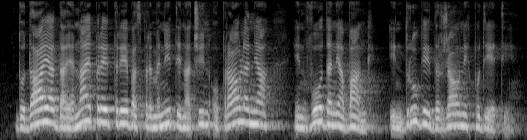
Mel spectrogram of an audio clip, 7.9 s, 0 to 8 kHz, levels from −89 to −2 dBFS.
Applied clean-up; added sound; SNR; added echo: none; none; none; none.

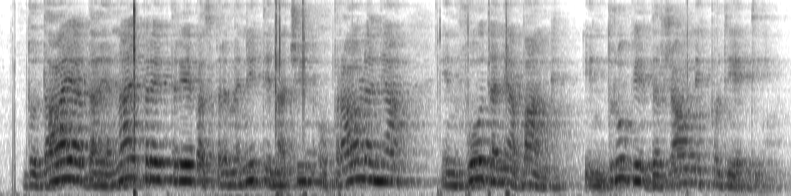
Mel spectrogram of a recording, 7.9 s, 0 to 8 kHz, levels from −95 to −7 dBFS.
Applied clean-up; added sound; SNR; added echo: none; Camera; 17 dB; reverberation time 0.7 s.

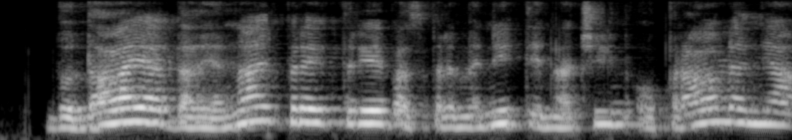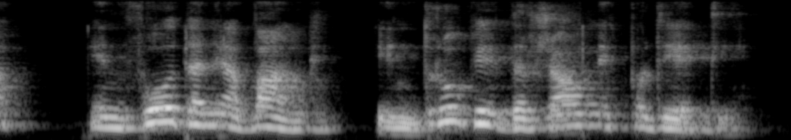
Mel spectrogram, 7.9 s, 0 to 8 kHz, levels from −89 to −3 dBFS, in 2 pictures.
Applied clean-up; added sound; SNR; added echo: neural mask model DeepFilterNet 3.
